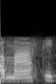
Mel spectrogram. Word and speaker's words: Amalfi: I've never been to the Amalfi Coast. Am I saying that right? – Oh, yes.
